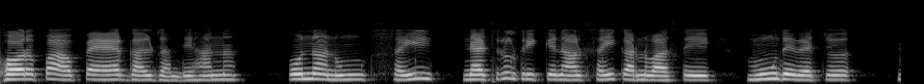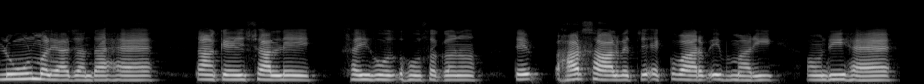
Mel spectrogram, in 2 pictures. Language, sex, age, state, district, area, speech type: Punjabi, female, 45-60, Punjab, Moga, rural, spontaneous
